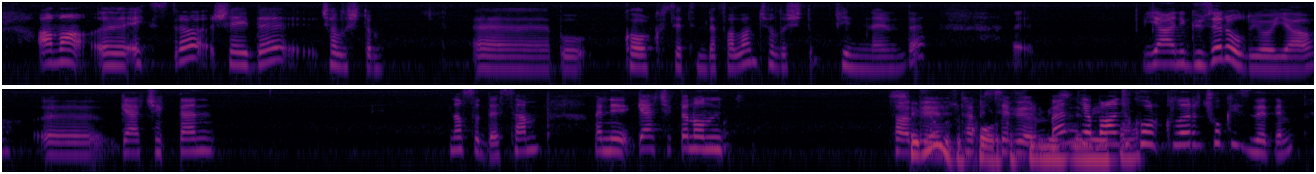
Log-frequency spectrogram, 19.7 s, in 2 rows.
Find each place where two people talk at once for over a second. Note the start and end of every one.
16.5-18.4

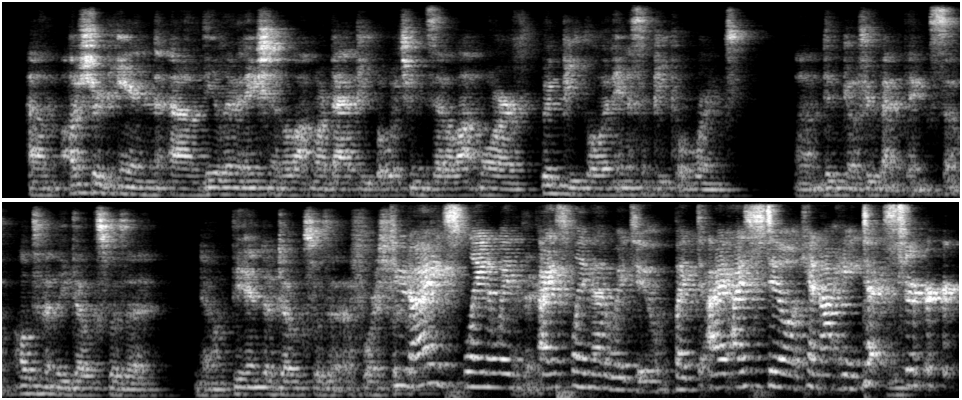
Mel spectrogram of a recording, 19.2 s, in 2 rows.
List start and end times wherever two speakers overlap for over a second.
none

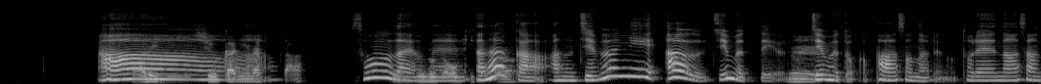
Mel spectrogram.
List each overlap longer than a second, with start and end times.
1.3-2.6, 3.9-5.2

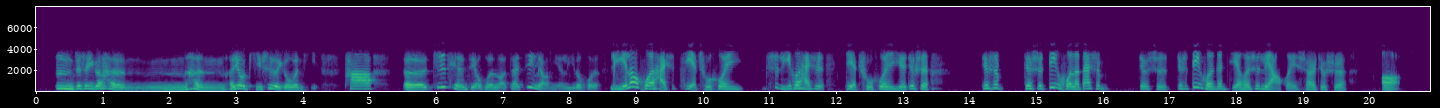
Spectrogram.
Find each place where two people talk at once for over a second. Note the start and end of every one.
none

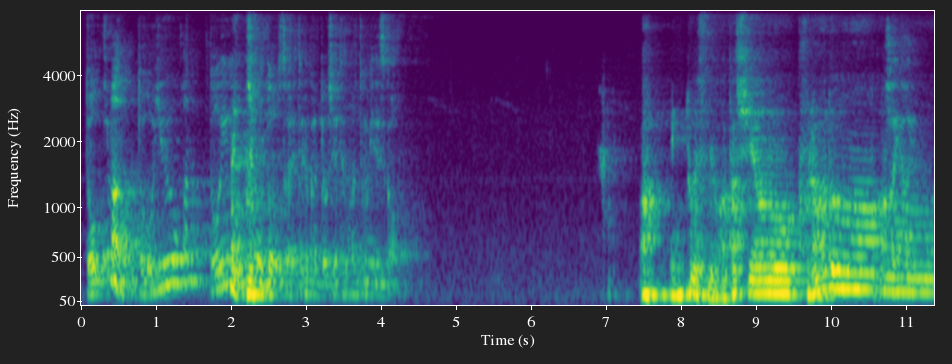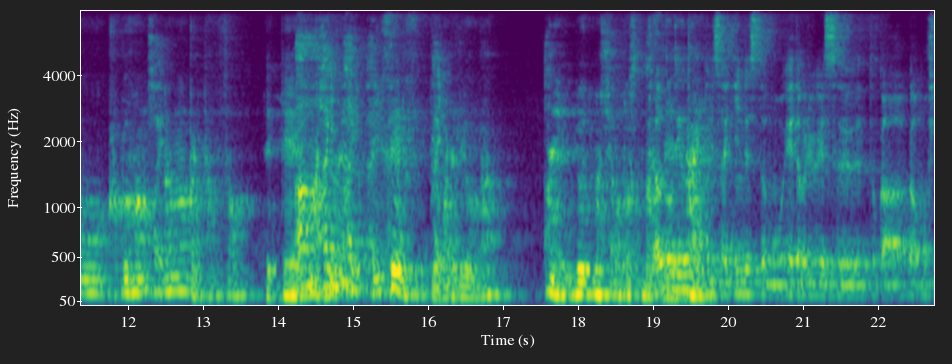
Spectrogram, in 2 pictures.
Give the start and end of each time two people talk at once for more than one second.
14.2-15.6, 18.4-19.7

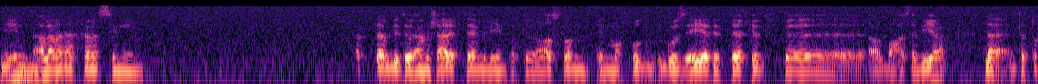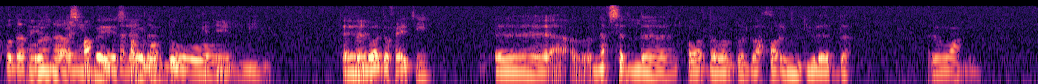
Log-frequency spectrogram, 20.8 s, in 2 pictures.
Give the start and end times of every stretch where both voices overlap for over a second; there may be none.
10.6-12.0

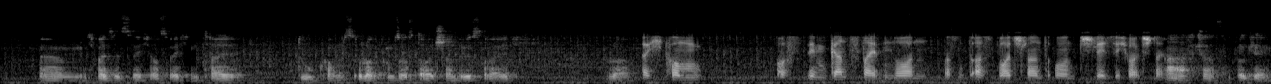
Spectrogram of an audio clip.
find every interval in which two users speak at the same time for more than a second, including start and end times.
none

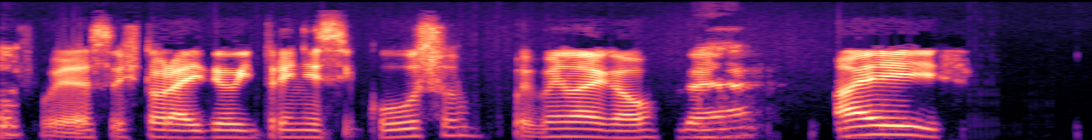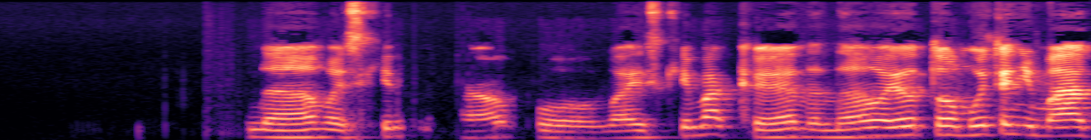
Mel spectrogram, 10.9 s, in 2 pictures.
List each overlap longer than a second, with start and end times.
none

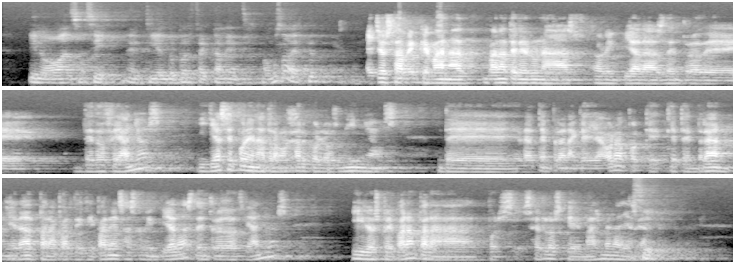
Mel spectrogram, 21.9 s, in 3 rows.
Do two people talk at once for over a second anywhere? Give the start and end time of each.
none

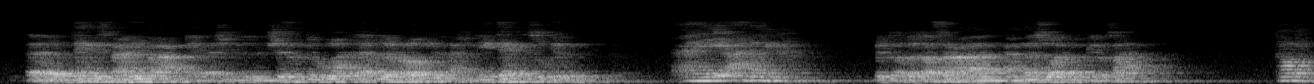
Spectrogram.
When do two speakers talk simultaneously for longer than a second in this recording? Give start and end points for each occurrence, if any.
none

